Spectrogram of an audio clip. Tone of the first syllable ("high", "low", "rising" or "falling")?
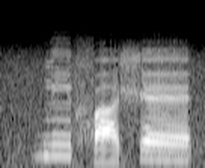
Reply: high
